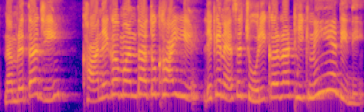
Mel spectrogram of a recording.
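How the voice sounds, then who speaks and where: A woman's voice: very high-pitched, animated, normal speed, sharp tone, pitched above the performer's own voice, full character voice. A woman voicing a sneaky young wife in a storybook tale who talks slyly and defensively. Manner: sly, defensive.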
